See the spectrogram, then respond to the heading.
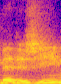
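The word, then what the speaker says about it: Medellín: Medellin.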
